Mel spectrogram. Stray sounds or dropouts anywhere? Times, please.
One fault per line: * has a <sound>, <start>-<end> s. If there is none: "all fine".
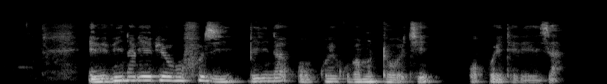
all fine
